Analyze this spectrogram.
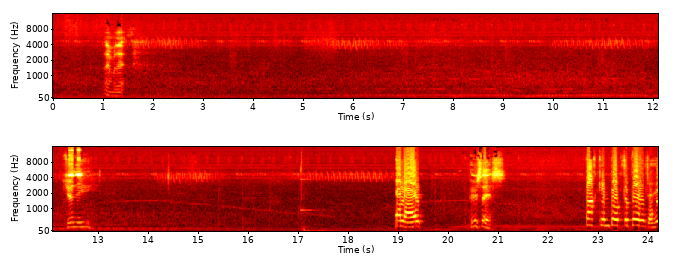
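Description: A man speaks loudly into a close microphone in short bursts.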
